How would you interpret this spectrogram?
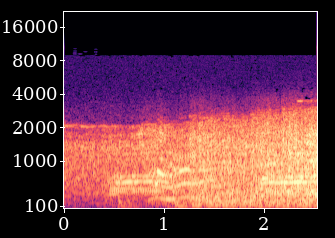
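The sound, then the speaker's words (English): A train approaches a level crossing as a New York City cab races it to the crossing, its broad mechanical roar swelling steadily louder over a few seconds, with faint tonal whine or horn-like notes threading through the noise. “What's that? Is that the train? Yeah, it's just at the crossing.”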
